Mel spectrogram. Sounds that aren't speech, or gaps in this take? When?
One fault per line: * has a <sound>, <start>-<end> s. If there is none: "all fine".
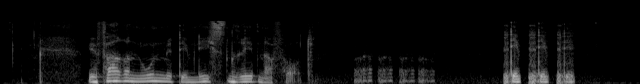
* has a laugh, 3.5-4.4 s
* has a laugh, 5.0-5.8 s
